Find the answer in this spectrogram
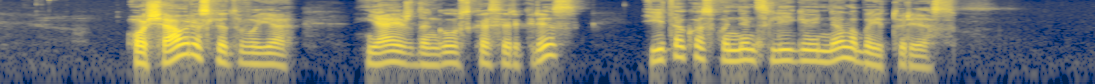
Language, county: Lithuanian, Vilnius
